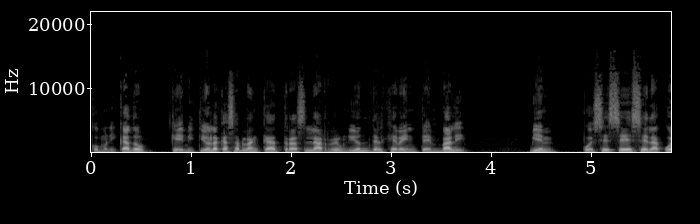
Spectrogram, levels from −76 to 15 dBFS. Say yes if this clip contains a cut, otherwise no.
no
